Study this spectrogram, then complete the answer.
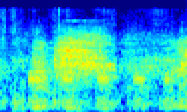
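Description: A male duck at a government duck breeding centre gives a few rough, raspy quacks in quick succession, close and fairly clear.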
